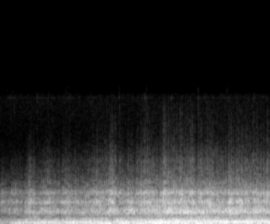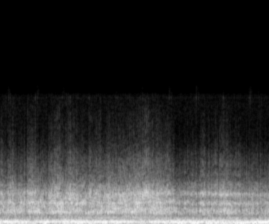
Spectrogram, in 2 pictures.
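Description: Westland Wasp helicopter running steadily, a turbine and rotor rush with a steady droning hum that swells over the first two seconds and then holds.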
